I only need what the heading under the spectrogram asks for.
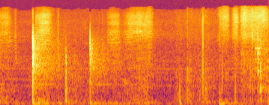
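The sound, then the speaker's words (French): Equations being written on a board during a physics lecture: faint, scratchy strokes with a few sharp taps and quick scrapes in an irregular rhythm, with no voices. “je vais les écrire ici”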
